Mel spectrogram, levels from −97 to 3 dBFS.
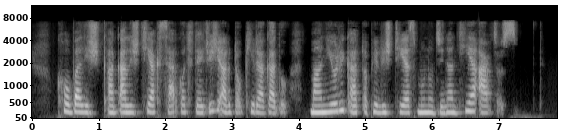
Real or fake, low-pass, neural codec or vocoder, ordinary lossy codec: fake; 7.2 kHz; codec, 16 kHz, 0.5 kbps, X-Codec, WavLM features, trained on Multilingual LibriSpeech; AAC, 32 kbps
